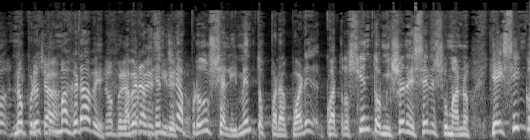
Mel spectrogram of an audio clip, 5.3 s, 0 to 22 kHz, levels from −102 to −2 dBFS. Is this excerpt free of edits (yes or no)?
yes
